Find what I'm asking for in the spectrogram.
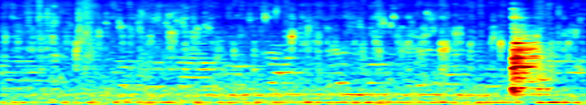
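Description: Black cumin seeds and bay leaf sizzle in hot oil for a spicy pabda fish curry, a steady close frying hiss with a sharp louder crackle near the end and no voices.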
